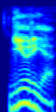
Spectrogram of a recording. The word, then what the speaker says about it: Yuria: One of the things that's kind of common in Japanese is a lot of times the R's have kind of a D sound, which is why when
